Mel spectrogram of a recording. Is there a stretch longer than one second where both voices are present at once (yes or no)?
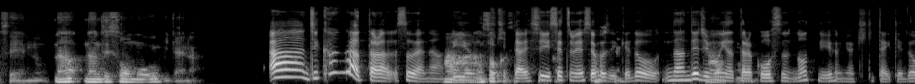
yes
